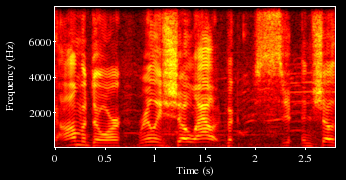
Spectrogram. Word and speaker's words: Amador: podcast this week and she corrected us on her last name she says that the pronunciation guide is wrong and it's Amador fun fact Maggie Hudson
